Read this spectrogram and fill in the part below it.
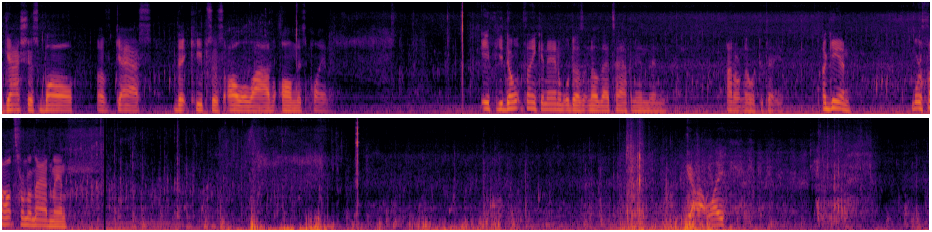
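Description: A fishing reel whirs as the line is wound in.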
